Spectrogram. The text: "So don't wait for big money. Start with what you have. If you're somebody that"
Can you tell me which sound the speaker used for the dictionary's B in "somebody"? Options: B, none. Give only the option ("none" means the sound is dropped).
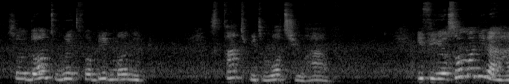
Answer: none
